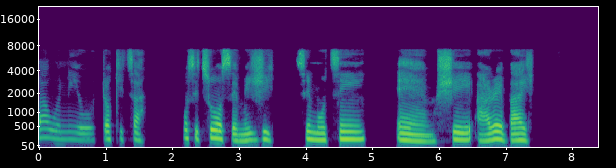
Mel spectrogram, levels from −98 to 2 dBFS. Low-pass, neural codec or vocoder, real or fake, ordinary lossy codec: 7.2 kHz; none; real; none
